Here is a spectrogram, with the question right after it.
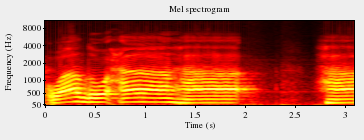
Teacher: dunya tebal, ha-nya ha kecil, bukan ha besar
